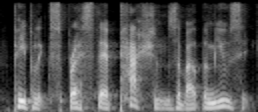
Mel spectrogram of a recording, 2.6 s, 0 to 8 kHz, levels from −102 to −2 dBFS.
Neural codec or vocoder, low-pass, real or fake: codec, 24 kHz, 3.1 kbps, DualCodec; 7.2 kHz; fake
